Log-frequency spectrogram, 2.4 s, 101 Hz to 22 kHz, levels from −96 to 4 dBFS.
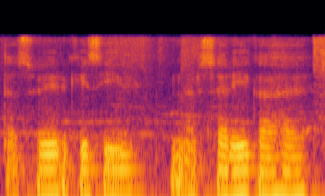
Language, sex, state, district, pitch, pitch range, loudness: Hindi, male, Uttar Pradesh, Lucknow, 105 Hz, 100-110 Hz, -15 LUFS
